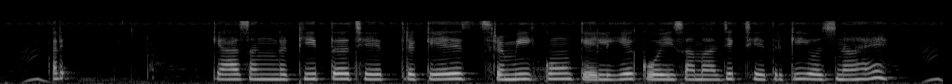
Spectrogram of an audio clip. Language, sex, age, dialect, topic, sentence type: Hindi, female, 18-24, Marwari Dhudhari, banking, question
